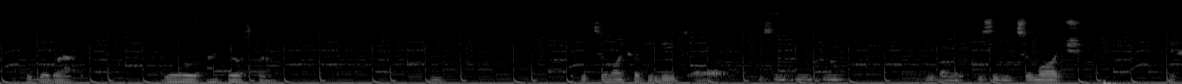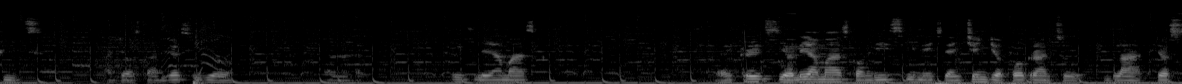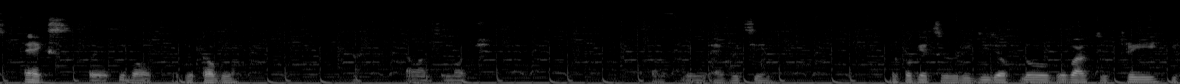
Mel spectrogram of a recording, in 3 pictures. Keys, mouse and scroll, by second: 22.4 x, 25.4 ], 26.5 double click, 28.0 ctrl+z, 29.8 ctrl+z.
